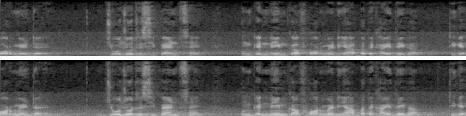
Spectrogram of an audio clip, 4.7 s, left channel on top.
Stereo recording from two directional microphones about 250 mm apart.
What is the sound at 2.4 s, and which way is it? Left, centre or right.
Speech, right.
